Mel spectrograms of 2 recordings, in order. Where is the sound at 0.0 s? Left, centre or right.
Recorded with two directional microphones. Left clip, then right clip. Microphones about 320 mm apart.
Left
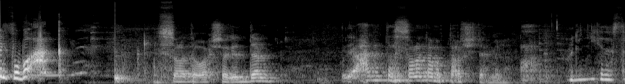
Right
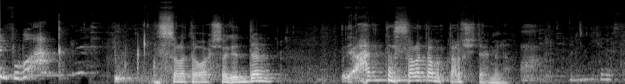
Centre.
